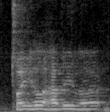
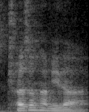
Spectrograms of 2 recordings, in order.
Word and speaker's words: 죄송합니다: I think the worst part is that when he says please is 죄송합니다. Like, it's not even how you pronounce it. It's 죄송합니다.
